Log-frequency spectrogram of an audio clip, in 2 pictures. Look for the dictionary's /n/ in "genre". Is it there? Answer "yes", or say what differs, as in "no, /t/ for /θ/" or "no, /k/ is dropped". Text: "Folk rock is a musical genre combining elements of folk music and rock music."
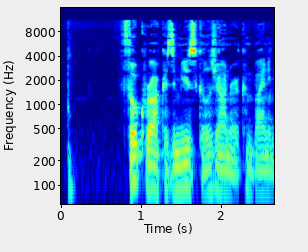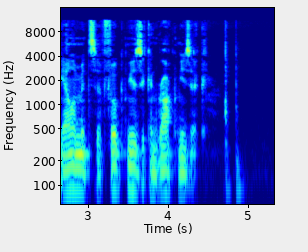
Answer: yes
